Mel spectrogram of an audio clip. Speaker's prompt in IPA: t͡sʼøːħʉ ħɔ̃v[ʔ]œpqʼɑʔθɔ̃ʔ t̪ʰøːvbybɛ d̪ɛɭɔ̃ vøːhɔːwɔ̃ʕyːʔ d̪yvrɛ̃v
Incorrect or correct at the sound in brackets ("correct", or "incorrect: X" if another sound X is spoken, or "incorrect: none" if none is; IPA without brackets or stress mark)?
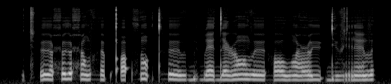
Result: incorrect: h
